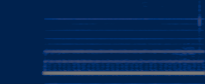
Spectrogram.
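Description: A telephone line tone sounds while a call waits to be picked up, one long steady electronic tone starting after a brief silence and holding without a break.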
